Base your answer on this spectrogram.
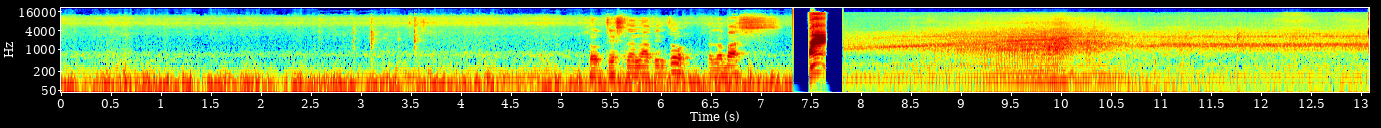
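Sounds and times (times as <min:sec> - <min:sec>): wind noise: 0:00.0 - 0:07.3
motorcycle engine accelerating: 0:07.8 - 0:13.0.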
